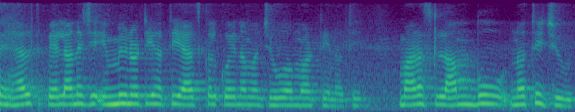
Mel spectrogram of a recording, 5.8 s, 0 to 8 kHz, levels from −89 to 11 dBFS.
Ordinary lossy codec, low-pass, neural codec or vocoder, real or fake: MP3, 64 kbps; 7.2 kHz; codec, 16 kHz in and 24 kHz out, 1 kbps, XY-Tokenizer; fake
